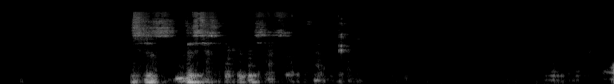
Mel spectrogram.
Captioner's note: faintly speaking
